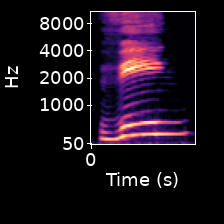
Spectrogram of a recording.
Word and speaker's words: vingar: And then you notice he doesn't pronounce the G. Even though he separates those two syllables, vingar. I'm just going to play that again so you can hear him do it. It's a very, very gentle consonant in the middle of that word.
